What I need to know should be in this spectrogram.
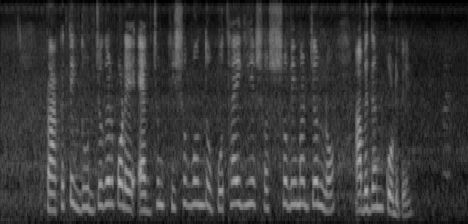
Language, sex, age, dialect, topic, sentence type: Bengali, female, 36-40, Standard Colloquial, agriculture, question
